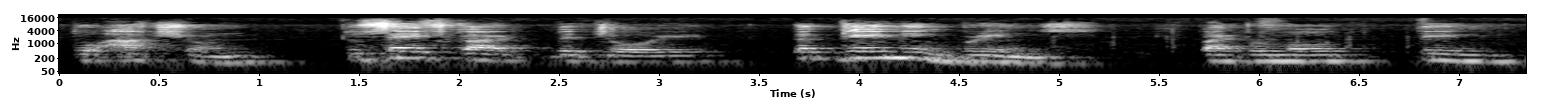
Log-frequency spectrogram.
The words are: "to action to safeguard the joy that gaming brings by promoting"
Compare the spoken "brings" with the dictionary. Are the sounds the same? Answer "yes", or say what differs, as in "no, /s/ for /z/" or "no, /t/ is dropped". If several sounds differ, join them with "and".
no, /s/ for /z/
